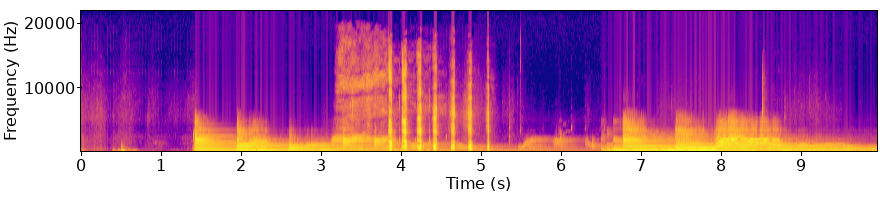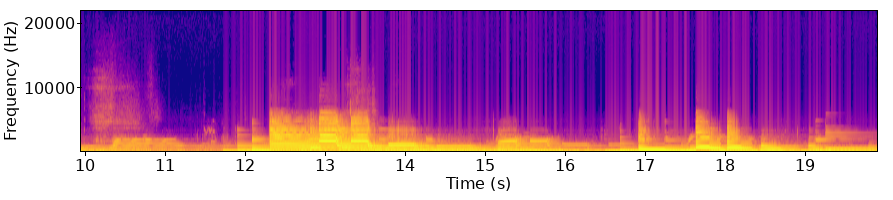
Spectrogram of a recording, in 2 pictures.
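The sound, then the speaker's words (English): A sustained, harmonically rich electronic instrument plays shifting chords and gliding notes, washed in heavy reverb and effects, loud with a few sharp bright accents, no voices. “guess you could sit with that and a big reverb for an hour easily.”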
